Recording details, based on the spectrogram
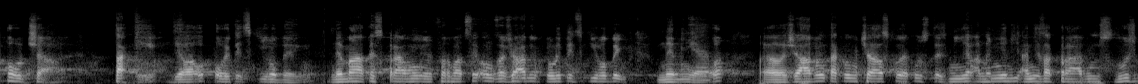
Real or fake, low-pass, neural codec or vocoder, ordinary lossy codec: fake; 14.4 kHz; codec, 44.1 kHz, 2.6 kbps, DAC; Opus, 32 kbps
